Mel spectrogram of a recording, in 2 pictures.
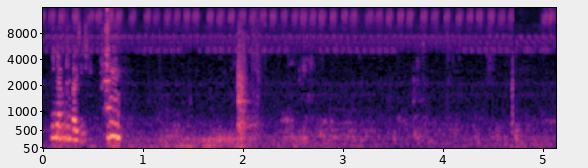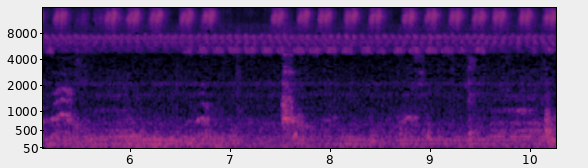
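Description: Crickets chirping steadily in a high, rapidly pulsing trill.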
